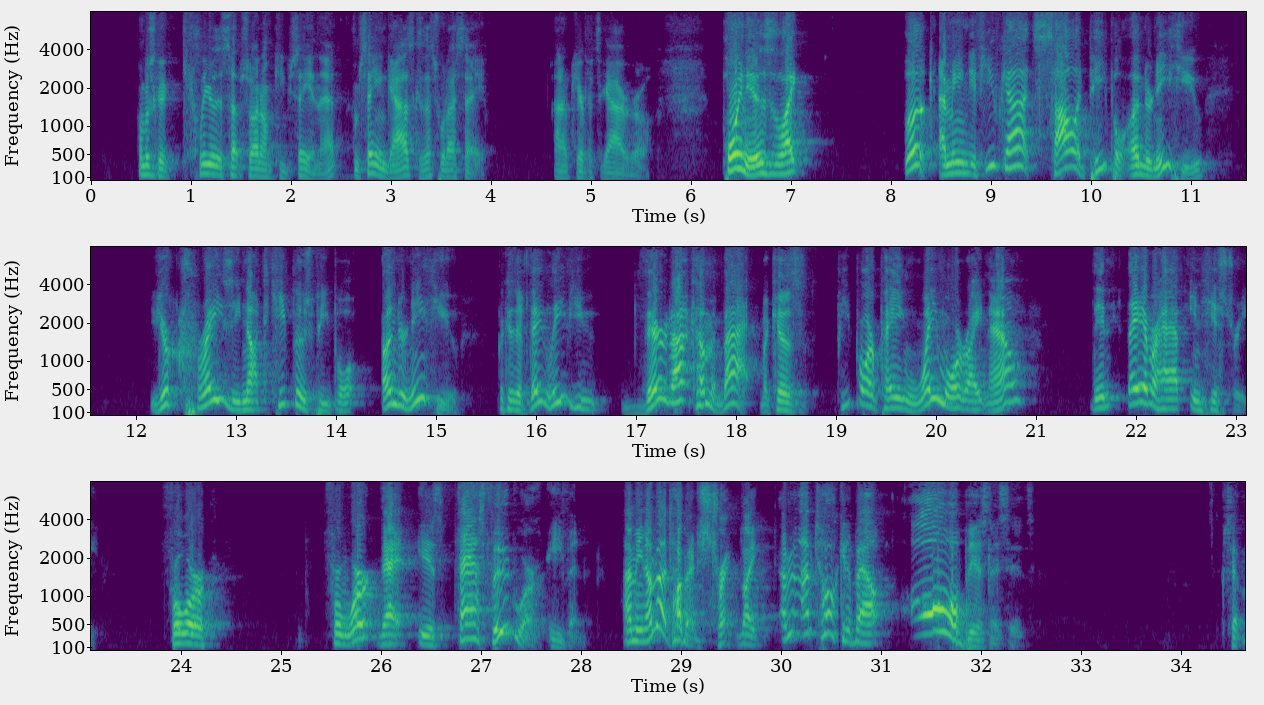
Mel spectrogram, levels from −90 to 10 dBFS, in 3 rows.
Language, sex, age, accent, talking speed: English, male, 50-69, American, 170 wpm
